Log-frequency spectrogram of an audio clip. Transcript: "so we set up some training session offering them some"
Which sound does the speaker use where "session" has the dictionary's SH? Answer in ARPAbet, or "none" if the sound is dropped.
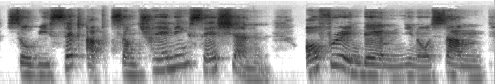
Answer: SH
